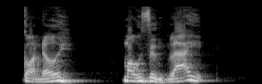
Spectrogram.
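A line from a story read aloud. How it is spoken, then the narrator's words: Woman shouting. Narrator (Vietnamese): giọng một người đàn bà la lên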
